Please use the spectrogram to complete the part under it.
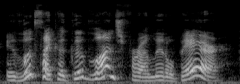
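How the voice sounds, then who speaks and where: A woman's voice: mid-range voice, big pitch swings, normal speed, a bit bright, husky. A woman reading a children's storybook, voicing an imaginative, playful little boy bear cub who exclaims in wide-eyed earnest. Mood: amazed.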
